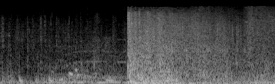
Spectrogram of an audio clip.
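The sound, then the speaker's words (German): A single loud, sharp sniper shot from a video game, fired by enemies sniping from above, cracks out midway after a low rumbling background, followed by a sustained, noisy roar of gunfire that slowly fades. “Boah, nee, die snipen von oben.”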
